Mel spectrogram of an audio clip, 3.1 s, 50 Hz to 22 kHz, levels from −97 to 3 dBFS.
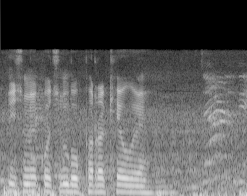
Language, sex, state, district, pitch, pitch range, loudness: Hindi, male, Haryana, Charkhi Dadri, 135 Hz, 120-145 Hz, -17 LUFS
